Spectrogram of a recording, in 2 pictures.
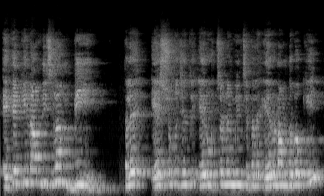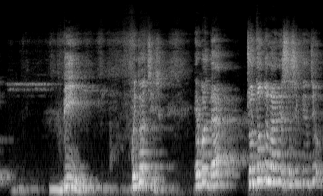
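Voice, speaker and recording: Bengali guy teaching a class, really high voice, keeps quizzing then answering himself, echoey room, bit far off. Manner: asks questions and answers them himself. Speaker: English teacher. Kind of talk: classroom lesson explaining rhyme scheme.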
